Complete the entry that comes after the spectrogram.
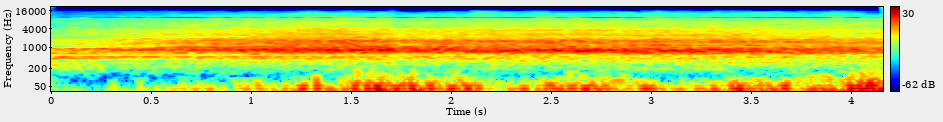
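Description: Huge outdoor crowd at a Mayawati political rally in Uttar Pradesh, a loud, steady roar of massed voices with scattered shouts, continuous and dense throughout.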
